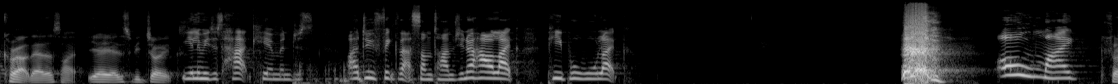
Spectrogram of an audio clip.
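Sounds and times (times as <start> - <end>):
speech: 0.1 - 6.4, 10.2 - 11.1
loud sneeze into microphone: 9.0 - 9.8.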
